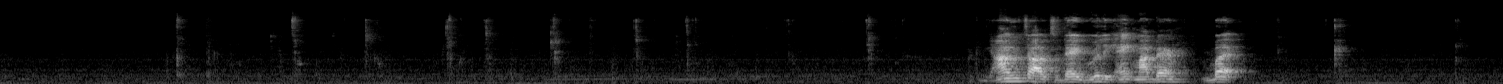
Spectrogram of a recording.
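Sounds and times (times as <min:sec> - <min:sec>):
person chewing with wet clicks: 0:01.6 - 0:09.9, 0:12.5 - 0:15.0.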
